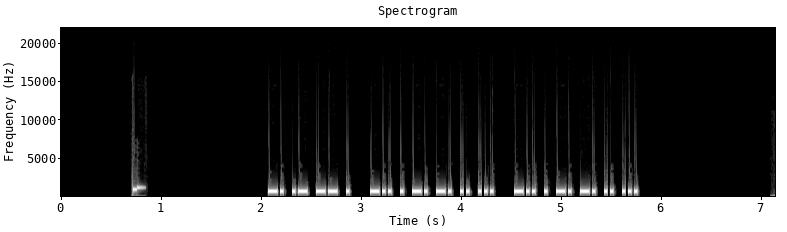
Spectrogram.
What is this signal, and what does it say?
Morse code, heard as a keyed tone, about 40 wpm, 700 Hz. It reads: NAME DENNIS DENNIS
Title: Practice QSO - Exchange 1 - Beginning - 40wpm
